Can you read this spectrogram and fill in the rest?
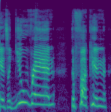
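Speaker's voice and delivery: ordinary talk, nothing marked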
